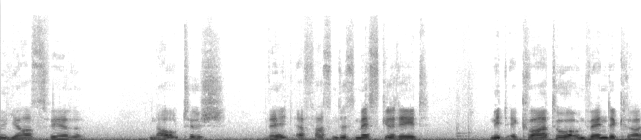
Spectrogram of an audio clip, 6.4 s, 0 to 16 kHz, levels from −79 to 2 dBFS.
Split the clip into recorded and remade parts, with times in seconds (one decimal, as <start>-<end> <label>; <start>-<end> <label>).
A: 0.0-6.4 remade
